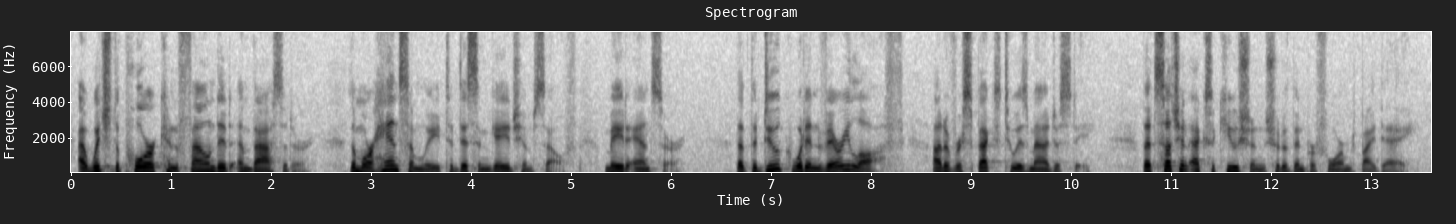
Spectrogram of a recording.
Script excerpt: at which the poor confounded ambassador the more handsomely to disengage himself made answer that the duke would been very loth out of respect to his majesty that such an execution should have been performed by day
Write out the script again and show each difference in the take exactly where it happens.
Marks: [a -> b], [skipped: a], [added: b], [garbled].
at which the poor confounded ambassador the more handsomely to disengage himself made answer that the duke would been very loth out of respect to his majesty that such an execution should have been performed by day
